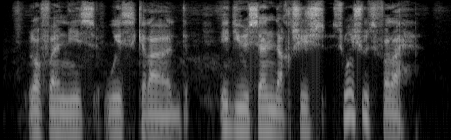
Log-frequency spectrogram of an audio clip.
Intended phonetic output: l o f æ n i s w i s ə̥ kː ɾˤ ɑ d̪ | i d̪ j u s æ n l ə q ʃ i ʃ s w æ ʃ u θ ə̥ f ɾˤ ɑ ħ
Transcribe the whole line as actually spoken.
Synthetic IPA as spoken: l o f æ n i s w i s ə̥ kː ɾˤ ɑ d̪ | i d̪ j u s æ n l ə q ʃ i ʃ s w æ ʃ u θ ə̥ f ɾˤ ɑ ħ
